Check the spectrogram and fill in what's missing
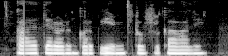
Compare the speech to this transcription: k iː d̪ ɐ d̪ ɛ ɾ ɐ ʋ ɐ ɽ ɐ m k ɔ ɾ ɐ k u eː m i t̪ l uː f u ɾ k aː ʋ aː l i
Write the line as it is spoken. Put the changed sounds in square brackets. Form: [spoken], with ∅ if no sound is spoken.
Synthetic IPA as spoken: k [aː] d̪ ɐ [t̪] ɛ ɾ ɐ ʋ ɐ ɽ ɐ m k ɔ ɾ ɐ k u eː m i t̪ [ɾ] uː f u [l] k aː ʋ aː l i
